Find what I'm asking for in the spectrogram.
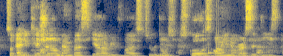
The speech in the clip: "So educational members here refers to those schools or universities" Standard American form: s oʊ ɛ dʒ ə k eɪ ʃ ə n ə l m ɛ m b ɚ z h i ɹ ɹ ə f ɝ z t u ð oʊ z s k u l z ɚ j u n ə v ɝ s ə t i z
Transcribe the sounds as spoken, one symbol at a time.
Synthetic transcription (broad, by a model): s oʊ ɛ dʒ ə k eɪ ʃ ə n ə l m ɛ m b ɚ s h i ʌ ɹ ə f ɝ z t u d oʊ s k u l s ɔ j u n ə v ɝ s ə t i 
